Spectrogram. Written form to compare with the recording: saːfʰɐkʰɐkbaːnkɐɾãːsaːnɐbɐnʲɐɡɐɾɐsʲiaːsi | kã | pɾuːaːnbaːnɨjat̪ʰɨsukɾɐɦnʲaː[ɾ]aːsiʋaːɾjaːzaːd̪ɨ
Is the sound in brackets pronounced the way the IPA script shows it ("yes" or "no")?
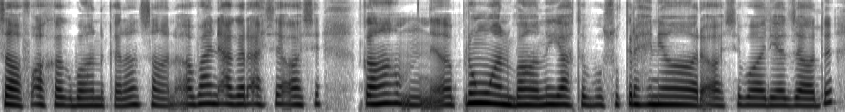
yes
